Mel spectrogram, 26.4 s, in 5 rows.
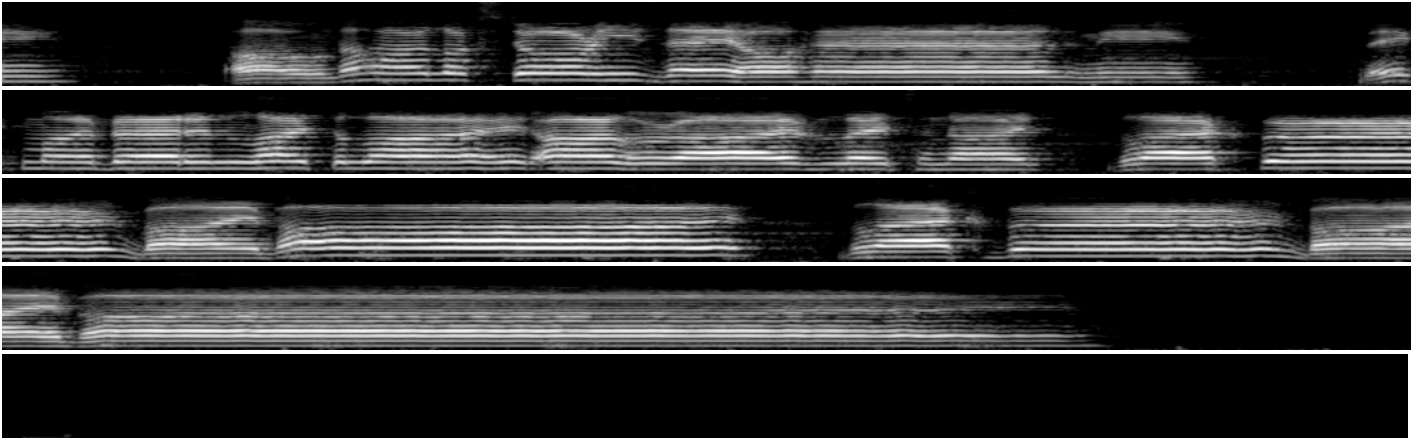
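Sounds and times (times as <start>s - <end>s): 
person singing alone: 0.0s - 20.0s.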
